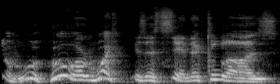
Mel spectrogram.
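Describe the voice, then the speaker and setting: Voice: medium pitch, very animated, slow, warm tone. An actor playing a timid, bumbling Cowardly Lion police chief in a comic radio play, nervous and hesitant. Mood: puzzled.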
